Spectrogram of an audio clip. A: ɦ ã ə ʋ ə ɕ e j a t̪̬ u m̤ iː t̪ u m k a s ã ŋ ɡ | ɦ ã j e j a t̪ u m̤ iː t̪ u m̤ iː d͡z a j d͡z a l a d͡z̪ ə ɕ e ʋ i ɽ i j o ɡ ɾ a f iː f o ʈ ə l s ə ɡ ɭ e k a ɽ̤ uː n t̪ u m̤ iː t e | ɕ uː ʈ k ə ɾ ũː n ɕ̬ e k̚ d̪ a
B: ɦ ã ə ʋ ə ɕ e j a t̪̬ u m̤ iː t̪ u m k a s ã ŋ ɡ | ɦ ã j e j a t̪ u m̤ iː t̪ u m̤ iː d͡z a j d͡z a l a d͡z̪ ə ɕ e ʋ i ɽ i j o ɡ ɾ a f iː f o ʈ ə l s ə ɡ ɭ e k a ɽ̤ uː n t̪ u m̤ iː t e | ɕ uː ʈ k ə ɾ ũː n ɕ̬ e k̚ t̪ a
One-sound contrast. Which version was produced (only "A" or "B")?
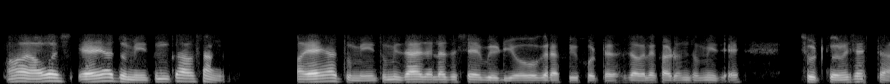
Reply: B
